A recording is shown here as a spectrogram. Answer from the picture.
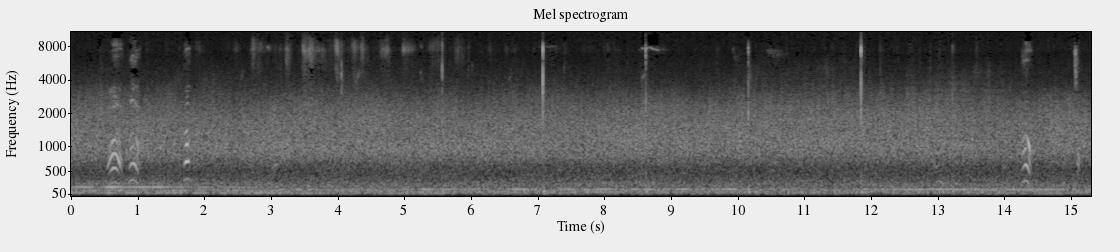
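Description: Steady outdoor background noise with a low rumble, a few short high calls in the first two seconds, and scattered faint clicks.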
